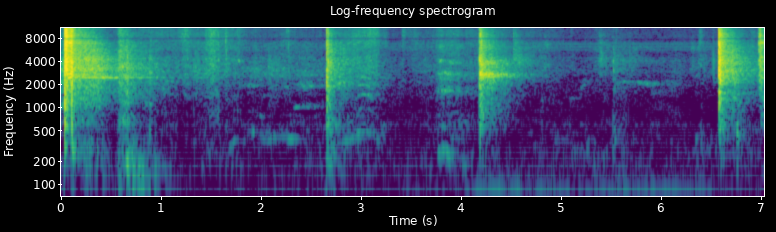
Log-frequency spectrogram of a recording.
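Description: A baseball smacks sharply into a catcher's mitt again and again, echoing in a large hall.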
